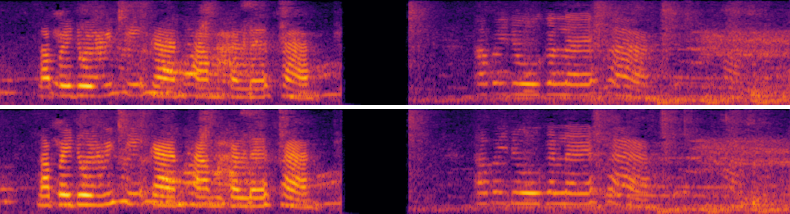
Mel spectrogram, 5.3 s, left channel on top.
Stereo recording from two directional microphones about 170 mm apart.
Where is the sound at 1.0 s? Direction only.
30° right (ahead or behind).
